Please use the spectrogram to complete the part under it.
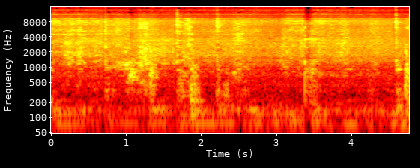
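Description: Grated radish with fresh coriander leaves gets stirred in a frying pan, loud close scrapes and clatters of the spatula over an ongoing sizzle, no talking.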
